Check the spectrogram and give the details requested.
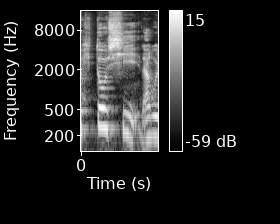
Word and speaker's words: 等しい: 그리고 하나만 읽을 때는 다이라라고 읽고 평평함을 나타냅니다. 네 번째 한자는 무리 등자입니다. 등급을 나타낼 때 도규라고 하고요. 형용사로 히토시라고 읽으면 같다, 마찬가지이다 라는 뜻을 나타냅니다.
